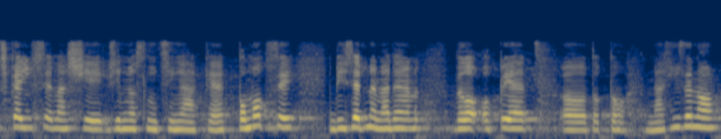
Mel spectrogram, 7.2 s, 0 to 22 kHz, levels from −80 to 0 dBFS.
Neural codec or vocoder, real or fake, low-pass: codec, 44.1 kHz, 1.7 kbps, Pupu-Codec; fake; 7.2 kHz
